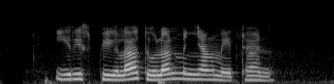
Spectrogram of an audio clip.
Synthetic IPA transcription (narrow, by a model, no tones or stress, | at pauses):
ʔiɾɪsb̥e̤lad̪̥o̤lanməɲaŋmeɖ̥a̤n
